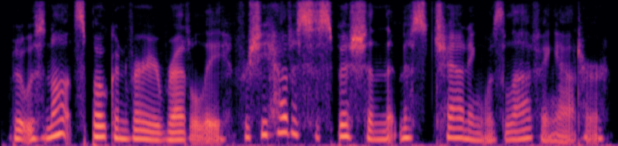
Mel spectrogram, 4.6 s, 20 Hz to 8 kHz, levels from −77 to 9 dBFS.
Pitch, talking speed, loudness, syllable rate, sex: 190 Hz, 245 wpm, -18 LUFS, 6.0 syllables/s, female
